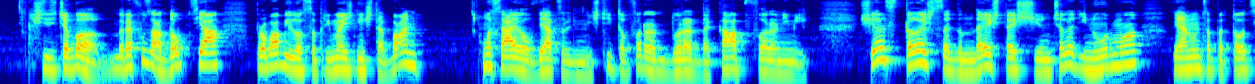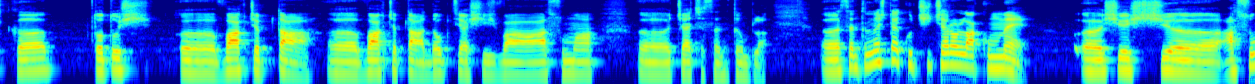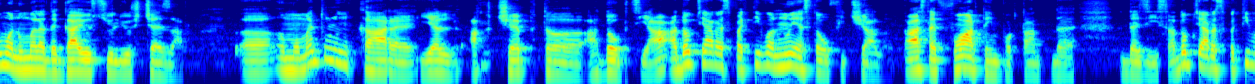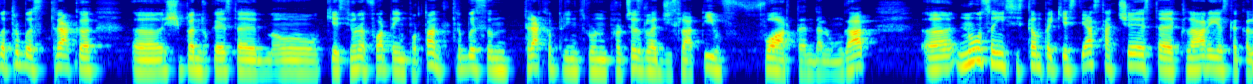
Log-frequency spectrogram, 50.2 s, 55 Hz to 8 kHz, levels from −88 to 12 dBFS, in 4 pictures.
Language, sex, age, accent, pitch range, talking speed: Romanian, male, 20-39, native, 110-145 Hz, 140 wpm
